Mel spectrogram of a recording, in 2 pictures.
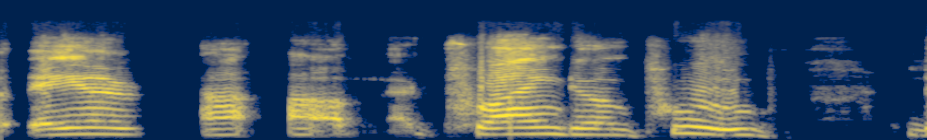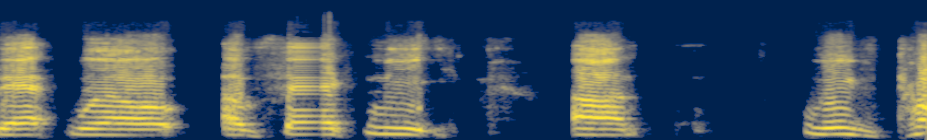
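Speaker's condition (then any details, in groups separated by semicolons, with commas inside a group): Cerebral palsy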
